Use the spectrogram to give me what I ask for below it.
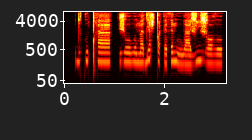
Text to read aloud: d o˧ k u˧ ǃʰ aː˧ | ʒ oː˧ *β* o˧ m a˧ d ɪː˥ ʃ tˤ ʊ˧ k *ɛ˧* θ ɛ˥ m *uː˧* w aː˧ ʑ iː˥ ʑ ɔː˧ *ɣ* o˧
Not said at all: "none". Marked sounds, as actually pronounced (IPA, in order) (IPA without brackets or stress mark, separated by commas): β, ɛ˧, uː˧, ɣ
